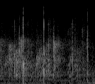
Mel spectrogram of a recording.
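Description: A quick burst of several hand claps for a film trailer, faint and short, as in a small audience or panel setting.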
